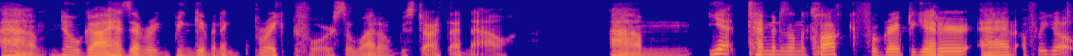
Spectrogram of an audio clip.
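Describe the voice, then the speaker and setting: A man with a non-native accent, medium in pitch and moderate in pace, in a bright, sharp tone with big swings in loudness, the sound dry and close with no echo. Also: ordinary pitch variation. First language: not English. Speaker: livestream host. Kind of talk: casual livestream chat. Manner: casual, rambling.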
